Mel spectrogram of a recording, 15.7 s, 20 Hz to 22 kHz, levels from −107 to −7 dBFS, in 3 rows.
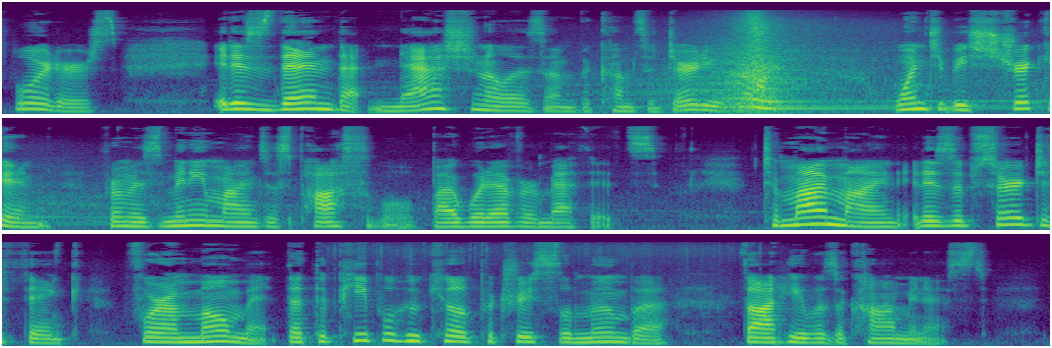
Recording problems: traffic noise; loud; throughout; 5 dB below the speech

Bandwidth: 16 kHz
